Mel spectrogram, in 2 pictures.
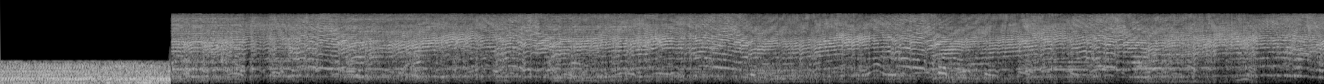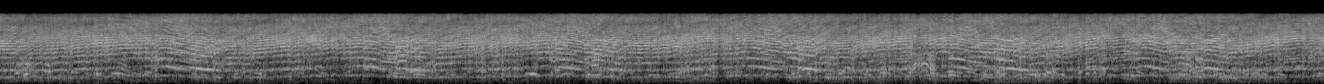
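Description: Several F2C team-race model aircraft with small high-revving diesel engines screaming as they circle on control lines, their pitch rising and falling every second or two as each plane passes. The first two seconds are muffled.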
